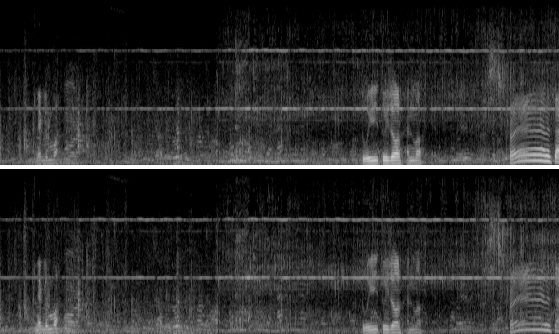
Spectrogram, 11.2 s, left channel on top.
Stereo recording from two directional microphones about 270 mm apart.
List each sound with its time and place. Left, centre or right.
0.7 s speech: centre
4.7 s a sound: right
7.3 s speech: centre
9.9 s alarm: centre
